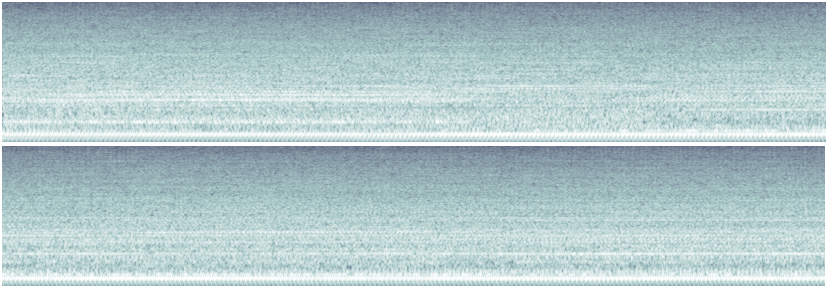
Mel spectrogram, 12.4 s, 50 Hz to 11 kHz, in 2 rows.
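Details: DuroMax XP15000HX generator installed in a shed, on its second start, running on propane without the exhaust fan: a smooth, even drone at constant pitch with no misses or knocks during a 5-minute test run. Normal idle, running well.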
